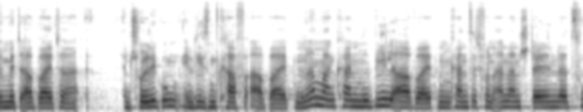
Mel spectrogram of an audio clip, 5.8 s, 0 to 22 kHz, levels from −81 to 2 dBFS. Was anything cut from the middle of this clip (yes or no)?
yes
